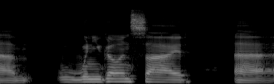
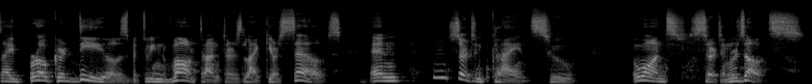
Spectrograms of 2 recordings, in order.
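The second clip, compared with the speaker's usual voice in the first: smiling merchant with a put-on accent; high, swooping dealer's pitch, slowing at the end; Marcus; 6 semitones higher than usual. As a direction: greet customers high-pitched, then draw out the sales talk. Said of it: "he smiles and says".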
